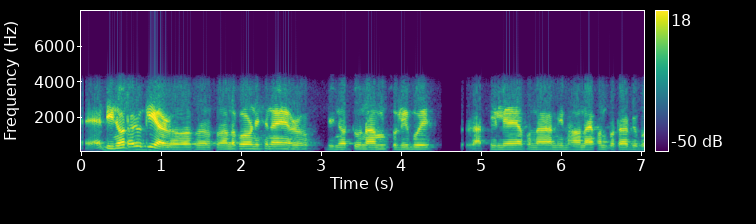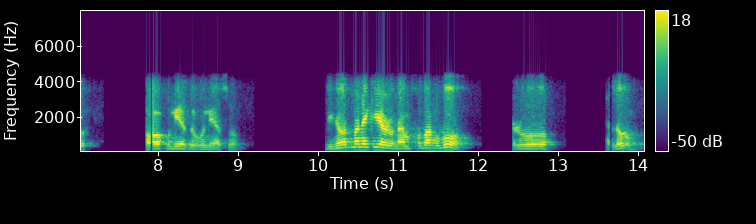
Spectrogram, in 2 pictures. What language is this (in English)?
Assamese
